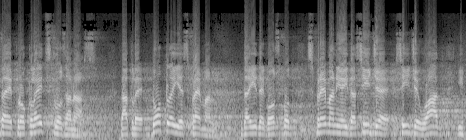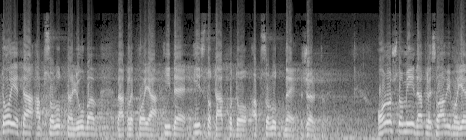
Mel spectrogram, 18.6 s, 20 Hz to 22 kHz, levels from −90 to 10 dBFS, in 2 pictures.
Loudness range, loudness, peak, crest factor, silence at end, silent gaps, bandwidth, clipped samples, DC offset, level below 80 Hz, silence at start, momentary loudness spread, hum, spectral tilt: 2 LU; -8 LUFS; 0 dBFS; 8 dB; 0 s; none; over 20 kHz; 6%; 0.8%; -28 dBFS; 0 s; 9 LU; none; -4.5 dB/octave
